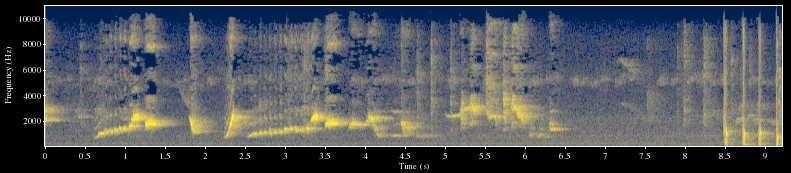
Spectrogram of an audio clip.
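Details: White-rumped shama, or murai batu, in a song contest: rich rising and falling whistled slurs with buzzy overtones, a quieter stretch, then a quick series of sharp clicks.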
